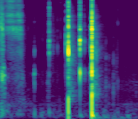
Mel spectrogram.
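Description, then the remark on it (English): Beer cans being cracked open: a short fizzy hiss, then a quick run of sharp metallic snaps and pops, fairly crisp and bright, with no one talking. “First of all, we're gonna crack these berries.”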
